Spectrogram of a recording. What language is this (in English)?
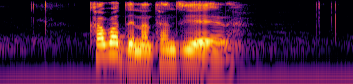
Venda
